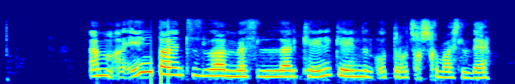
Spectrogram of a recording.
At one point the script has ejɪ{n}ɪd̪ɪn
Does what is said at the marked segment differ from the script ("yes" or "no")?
no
